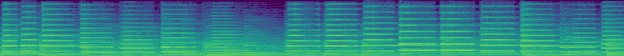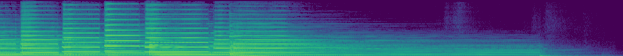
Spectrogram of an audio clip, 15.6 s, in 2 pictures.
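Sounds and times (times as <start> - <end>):
trumpet: 0.0 - 12.4
piano: 0.0 - 15.5.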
